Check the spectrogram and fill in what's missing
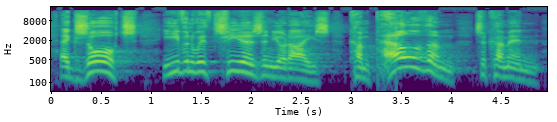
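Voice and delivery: forceful exhortation, pitch arching high on key words; fervent preaching. Acted. Preacher urging the church to compel them, fervent exhortation. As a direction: press each phrase home with urgency.

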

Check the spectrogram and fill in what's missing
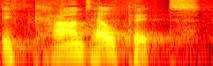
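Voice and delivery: ordinary delivery

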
